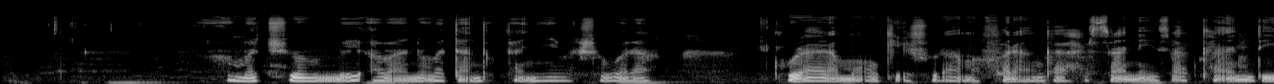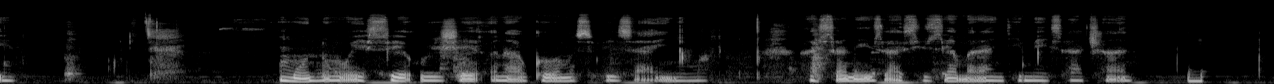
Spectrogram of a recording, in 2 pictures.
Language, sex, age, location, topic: Kinyarwanda, female, 18-24, Musanze, finance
